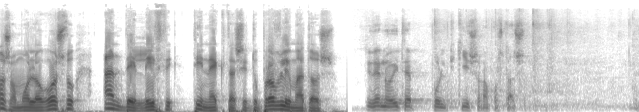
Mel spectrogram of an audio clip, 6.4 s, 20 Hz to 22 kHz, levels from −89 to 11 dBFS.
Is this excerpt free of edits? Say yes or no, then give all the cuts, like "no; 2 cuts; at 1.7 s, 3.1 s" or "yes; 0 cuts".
yes; 0 cuts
